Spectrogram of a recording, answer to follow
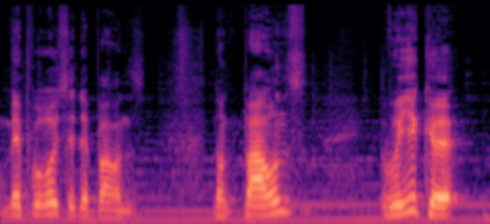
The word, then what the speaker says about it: lbs: Alors ça s'écrit LBS, mais en fait c'est des pounds.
